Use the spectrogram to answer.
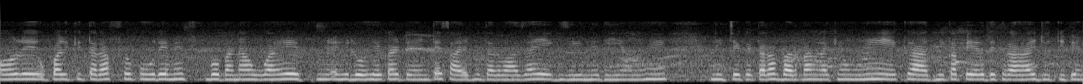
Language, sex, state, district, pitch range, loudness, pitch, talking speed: Hindi, female, Uttar Pradesh, Etah, 225-235 Hz, -19 LUFS, 230 Hz, 230 wpm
